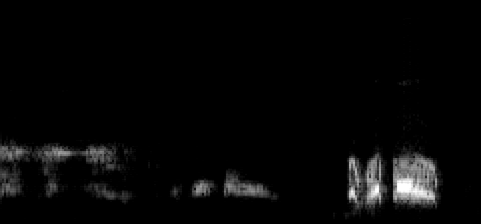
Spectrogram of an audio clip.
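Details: Spotted dove cooing to lure wild doves into answering and coming to the perch; soft, faint coos first, then a loud phrase of two short rising-falling notes and a long, full, falling coo.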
